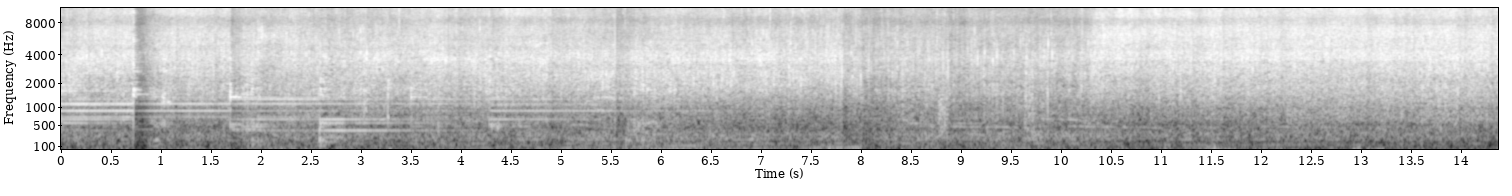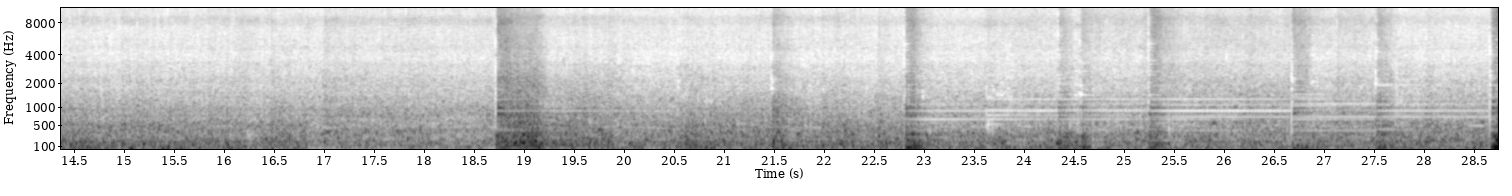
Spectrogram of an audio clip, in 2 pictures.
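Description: Meat and vegetables sizzling in a steel plow-disc pan (discada) over a propane burner, with a metal spatula scraping and clacking against the disc as they are stirred. The sizzle thickens about a third of the way in, and near the start and again near the end the scraping draws short ringing tones from the steel.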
